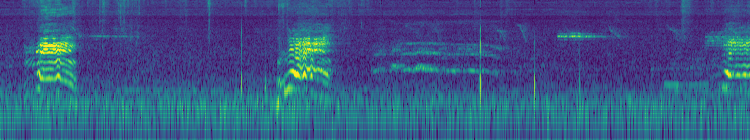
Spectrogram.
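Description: Farmyard goats bleat in short, loud bursts near the start, middle and end, with chickens and a rooster clucking and crowing more faintly between them over a steady outdoor background.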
